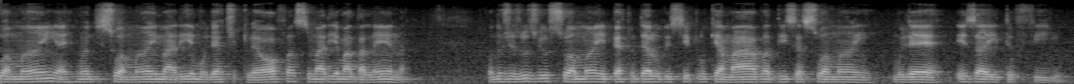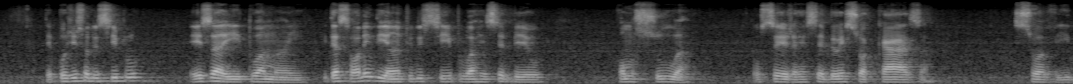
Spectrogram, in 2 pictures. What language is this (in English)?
Portuguese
